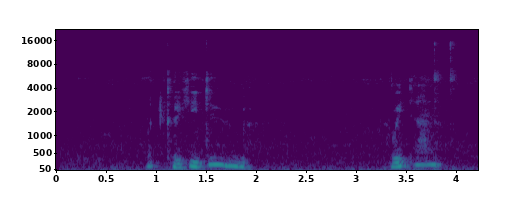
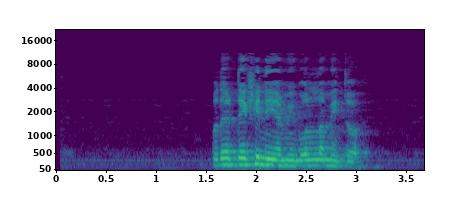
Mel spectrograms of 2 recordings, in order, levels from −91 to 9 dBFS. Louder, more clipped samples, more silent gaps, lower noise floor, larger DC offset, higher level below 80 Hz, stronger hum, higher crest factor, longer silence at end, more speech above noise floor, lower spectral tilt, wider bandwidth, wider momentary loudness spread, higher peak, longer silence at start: second, -53 LUFS vs -26 LUFS; neither; neither; first, -74 dBFS vs -66 dBFS; neither; second, -74 dBFS vs -64 dBFS; neither; about the same, 20 dB vs 20 dB; second, 0.05 s vs 0.6 s; second, 23 dB vs 41 dB; about the same, -6.5 dB/octave vs -6.5 dB/octave; first, 16.5 kHz vs 10.5 kHz; about the same, 14 LU vs 14 LU; second, -36 dBFS vs -8 dBFS; second, 0.15 s vs 1.55 s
